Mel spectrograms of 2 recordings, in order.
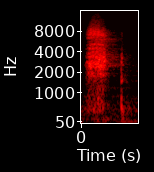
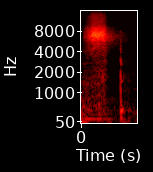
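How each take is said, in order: First: It begins with an sh sound. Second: It begins with a plain s sound. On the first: The speaker calls it right. "with the sh in the beginning" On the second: The speaker calls it wrong. "not st"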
